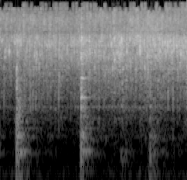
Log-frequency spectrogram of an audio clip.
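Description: Curry leaves and a Byadgi chilli frying in hot oil for bonda soup, a continuous crackling sizzle with a few distinct stirring scrapes at roughly even intervals, close and fairly loud.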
